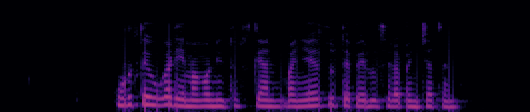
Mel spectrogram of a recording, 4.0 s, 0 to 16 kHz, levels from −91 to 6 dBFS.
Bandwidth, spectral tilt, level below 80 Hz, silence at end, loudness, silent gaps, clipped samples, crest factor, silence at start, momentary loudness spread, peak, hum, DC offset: 7.6 kHz; -7 dB/octave; -80 dBFS; 0.55 s; -50 LUFS; none; under 0.1%; 16 dB; 0.85 s; 9 LU; -34 dBFS; none; under 0.1%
